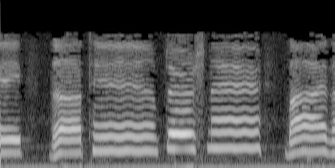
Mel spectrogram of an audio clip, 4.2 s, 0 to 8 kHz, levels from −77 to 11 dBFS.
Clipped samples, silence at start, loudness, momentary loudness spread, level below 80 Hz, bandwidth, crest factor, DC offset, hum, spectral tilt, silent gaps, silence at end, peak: under 0.1%; 0 s; -14 LUFS; 8 LU; -48 dBFS; 4.8 kHz; 14 dB; 2%; none; -11 dB/octave; none; 0 s; 0 dBFS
